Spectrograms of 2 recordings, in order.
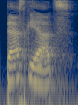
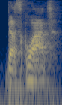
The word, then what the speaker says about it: Basquiat: Basquiat. Basquatch.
